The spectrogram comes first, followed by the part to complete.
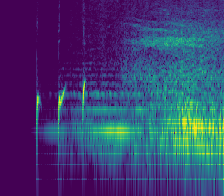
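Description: Logo-intro sound design: three quick pops, each gliding upward and each higher than the last, then a swelling rise that grows louder under the start of the intro music.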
